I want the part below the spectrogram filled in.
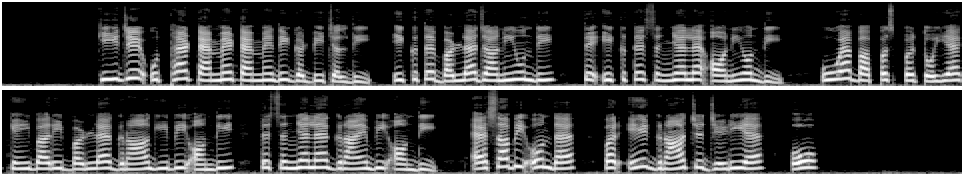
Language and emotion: Dogri, neutral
